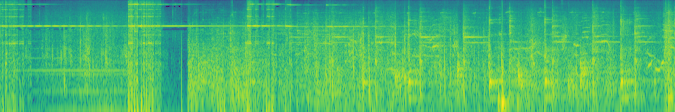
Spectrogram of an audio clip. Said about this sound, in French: Elle sonne à une grande porte de bois, verte aussi.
